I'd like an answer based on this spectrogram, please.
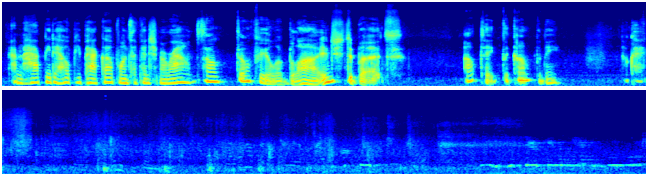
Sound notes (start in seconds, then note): none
